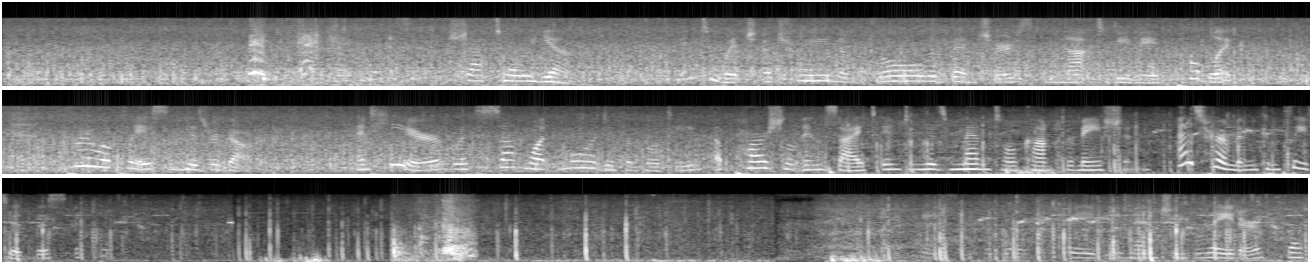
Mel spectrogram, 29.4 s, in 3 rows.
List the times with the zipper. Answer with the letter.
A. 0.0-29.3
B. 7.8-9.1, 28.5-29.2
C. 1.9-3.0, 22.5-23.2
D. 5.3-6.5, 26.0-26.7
C.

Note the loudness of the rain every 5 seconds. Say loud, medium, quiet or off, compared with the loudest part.
loud, loud, loud, medium, medium, loud.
